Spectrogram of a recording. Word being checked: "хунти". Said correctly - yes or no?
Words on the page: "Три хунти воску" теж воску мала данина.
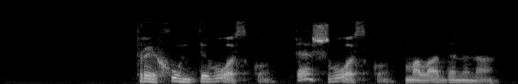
yes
